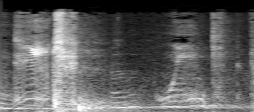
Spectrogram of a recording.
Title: sneezes (oneus & cix)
